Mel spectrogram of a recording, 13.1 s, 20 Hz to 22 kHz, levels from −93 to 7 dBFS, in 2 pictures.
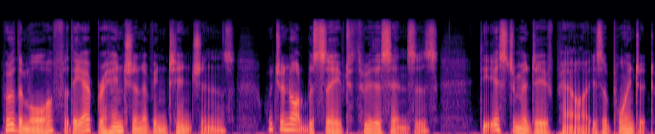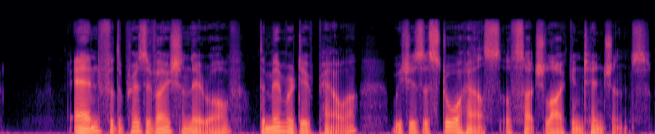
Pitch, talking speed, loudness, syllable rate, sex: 100 Hz, 155 wpm, -21 LUFS, 6.1 syllables/s, male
